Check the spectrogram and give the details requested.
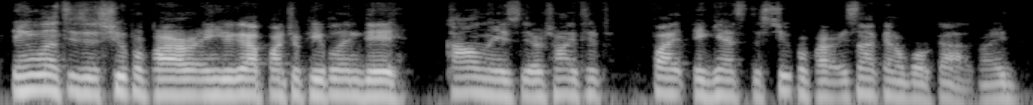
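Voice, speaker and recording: A man's voice: on the high side, fairly even intonation, very fast, a little mellow, no room sound. A middle-aged man from Turkey lecturing a physics class, joking and throwing rhetorical questions at his students.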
